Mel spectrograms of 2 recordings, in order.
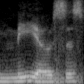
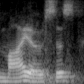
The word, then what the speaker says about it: meiosis: how you pronounce that it looks like it would be meosis but it's actually pronounced meiosis is a special type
